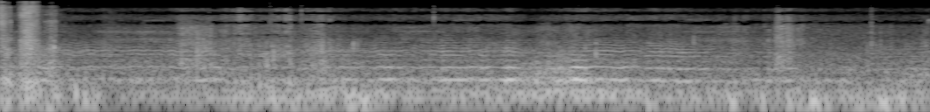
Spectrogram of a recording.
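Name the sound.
bees buzzing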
